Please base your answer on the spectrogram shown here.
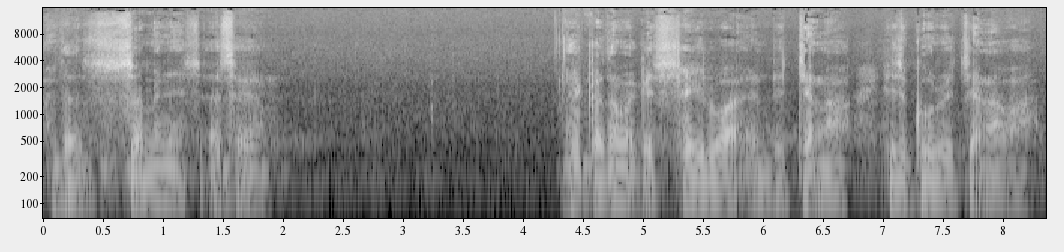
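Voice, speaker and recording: An older man from Nepal, giving a Buddhist teaching in a halting way full of fillers and restarts. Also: deep voice, level tone, vocal fry, a little mellow, breathy edge. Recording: hall reverb.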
